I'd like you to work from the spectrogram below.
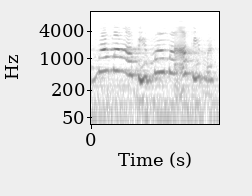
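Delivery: high, remorseful sorry; pleading apology. Retold or imitated. Back in mother's room, a high remorseful apology. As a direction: plead for forgiveness again. Retold apology after anger.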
